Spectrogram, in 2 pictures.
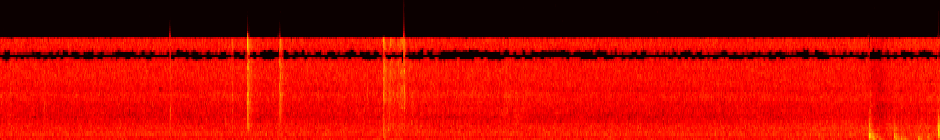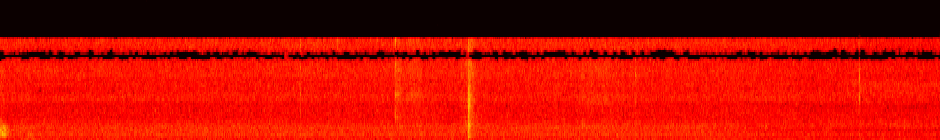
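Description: Honeybee swarm buzzing, a dense, steady hum. About nine seconds in there is a brief cluster of knocks and rustling, and a single sharp click comes a few seconds later.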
